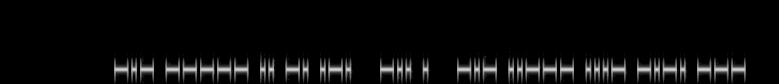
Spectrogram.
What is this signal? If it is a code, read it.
Morse code, heard as a keyed tone, about 28 wpm, 700 Hz. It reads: K0INR DE K2VCO
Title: USA Callsign DE Callsign - 5 Characters - 28wpm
